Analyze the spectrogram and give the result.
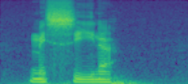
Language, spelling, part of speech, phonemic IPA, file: Italian, Messina, proper noun, /mesˈsina/, It-Messina.ogg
